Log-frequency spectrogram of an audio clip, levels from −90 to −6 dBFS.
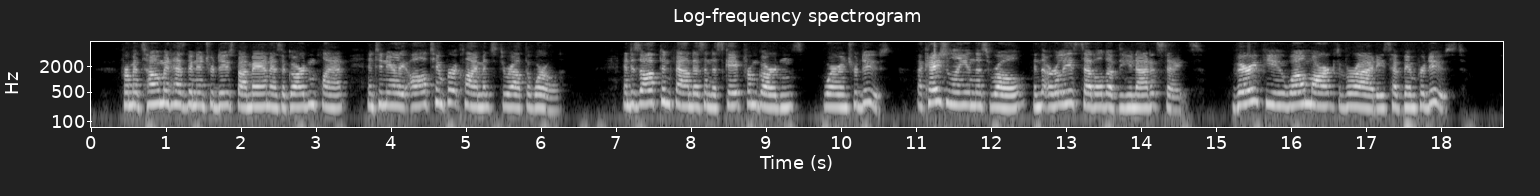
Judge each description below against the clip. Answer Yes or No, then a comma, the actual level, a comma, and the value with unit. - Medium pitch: No, high, 235 Hz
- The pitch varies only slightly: Yes, narrow, 2.1 semitones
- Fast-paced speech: No, average, 165 wpm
